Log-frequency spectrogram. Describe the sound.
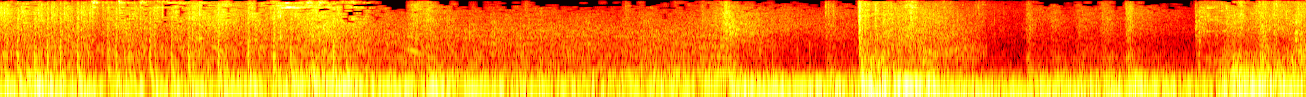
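Gunfire in a multiplayer deathmatch video game rattles on in dense, rapid bursts with occasional heavier booms, loud and continuous throughout without a break.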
